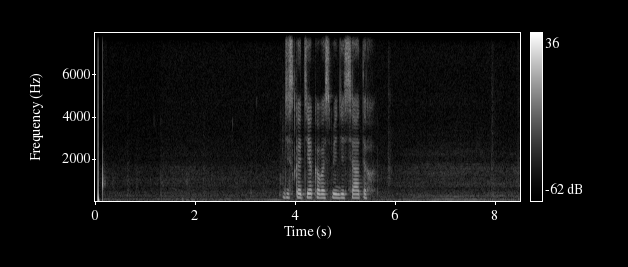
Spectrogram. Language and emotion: Russian, neutral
